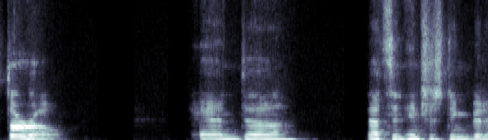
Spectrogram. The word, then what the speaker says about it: Thoreau: side of his name, remember that most of us, including scholars, call him Thoreau, Henry David Thoreau, but his family actually produced or pronounced his name as Thorough.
